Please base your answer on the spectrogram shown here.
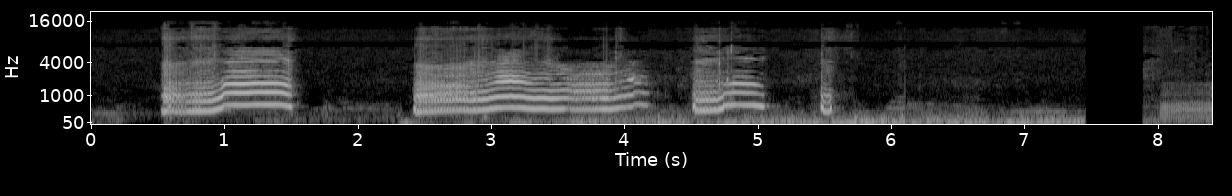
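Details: Pet cat uttering long, wavering, complaining meows, one stretched nearly two seconds, followed by shorter yowls and a quick squeak, with low rumbling noise between calls indoors.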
